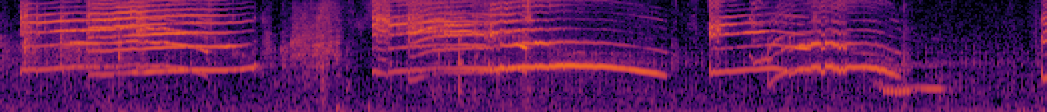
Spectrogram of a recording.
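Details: Siamese and Snowshoe kittens nursing, giving three long, high, harmonic-rich mews. Each is drawn out over one to two seconds with a gentle arch in pitch, separated by brief quiet gaps.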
